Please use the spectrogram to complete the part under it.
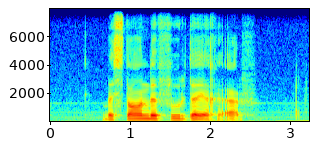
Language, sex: Afrikaans, male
